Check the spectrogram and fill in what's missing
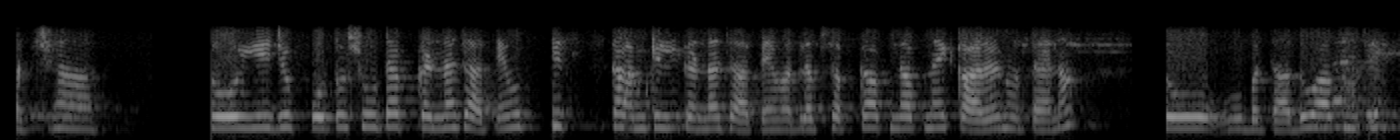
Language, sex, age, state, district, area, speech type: Hindi, female, 30-45, Rajasthan, Jaipur, urban, conversation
